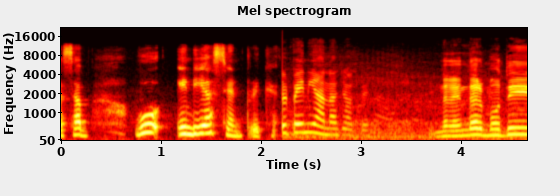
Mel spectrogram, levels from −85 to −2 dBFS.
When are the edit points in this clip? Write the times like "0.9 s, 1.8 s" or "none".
2.3 s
